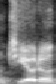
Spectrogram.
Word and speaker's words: Giotto: Saru uses the work of Giotto. I hope that's correct. The artist that gave birth to the Renaissance. Can you check me on that? G-I-O-T-T-O.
